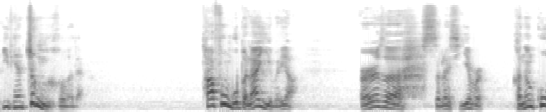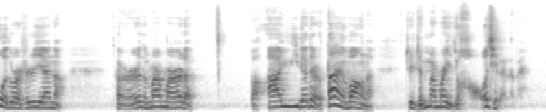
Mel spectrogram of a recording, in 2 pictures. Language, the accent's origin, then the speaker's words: Chinese; Northeast China, China; 我们家虽是东北的，可是我们的当地的啊，得有百分之八十的人都是打山东、崇文东来的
